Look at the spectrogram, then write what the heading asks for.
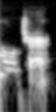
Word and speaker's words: culture: pronounce the L.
